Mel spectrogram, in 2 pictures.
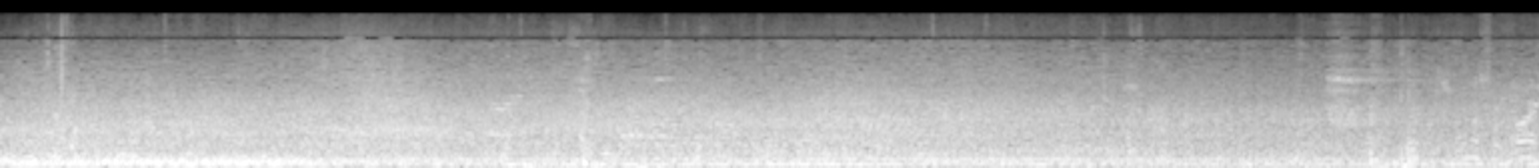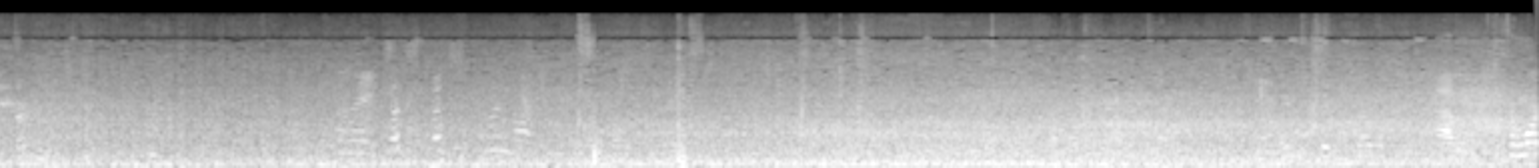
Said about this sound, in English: Like we, we decide to go there and then they hop in a car and they drive away.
